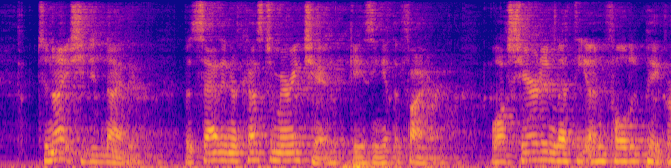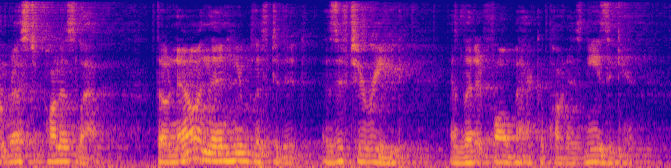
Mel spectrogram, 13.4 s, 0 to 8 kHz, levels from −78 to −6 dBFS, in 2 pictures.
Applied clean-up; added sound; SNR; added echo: none; Liquid; 19 dB; reverberation time 2.0 s.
